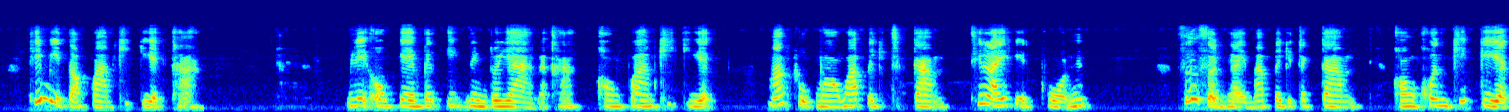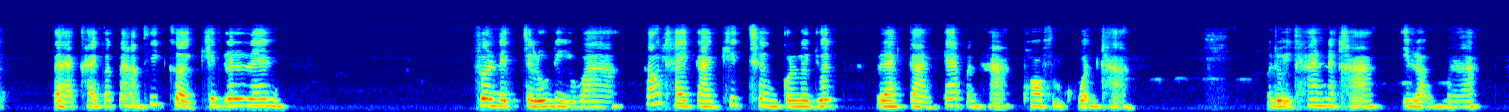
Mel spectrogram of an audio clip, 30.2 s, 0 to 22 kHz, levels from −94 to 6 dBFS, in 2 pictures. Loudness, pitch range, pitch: -26 LUFS, 205-230 Hz, 215 Hz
